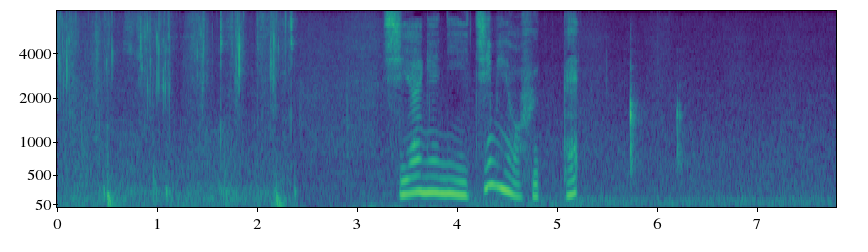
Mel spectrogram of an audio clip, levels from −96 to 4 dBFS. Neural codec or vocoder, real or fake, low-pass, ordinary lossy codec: none; real; none; none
